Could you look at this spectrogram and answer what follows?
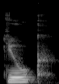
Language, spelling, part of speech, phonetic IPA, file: Russian, тюк, noun, [tʲuk], Ru-тюк.ogg
- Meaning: package, bale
